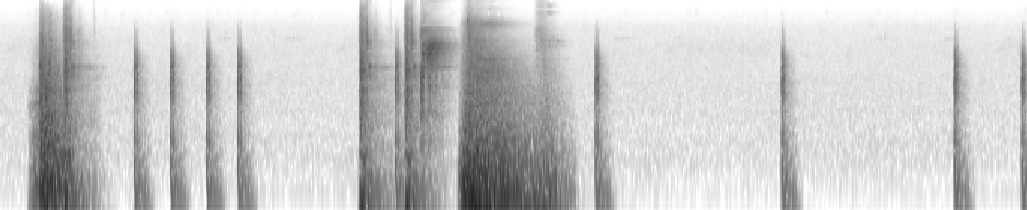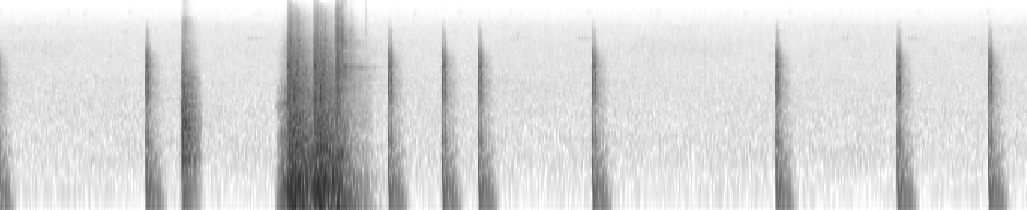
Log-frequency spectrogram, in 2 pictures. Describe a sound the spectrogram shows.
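Short game menu clicks sound again and again as selections move.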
